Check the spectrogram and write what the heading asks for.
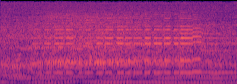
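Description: Soft background music of sustained, steadily held chords, with no melody moving.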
